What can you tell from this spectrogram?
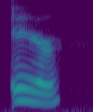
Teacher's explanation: for the word heir, as in someone who inherits a fortune, the H is also silent. It sounds like heir.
